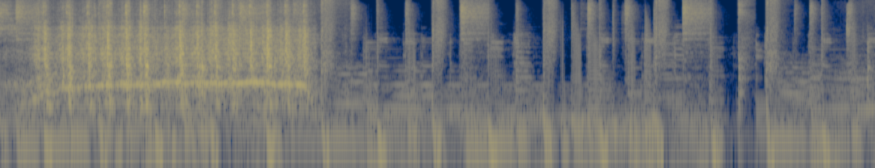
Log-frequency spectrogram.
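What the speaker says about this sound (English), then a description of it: "we're gonna sew forward, sew backwards, sew forward again, and go all the way across" A sewing machine stitches combs onto a lace front wig. The motor hums in one close, steady run for about three seconds, then sews forward and backward in short, rapid stop-start bursts. No one speaks.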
